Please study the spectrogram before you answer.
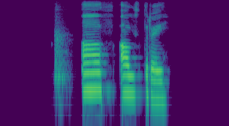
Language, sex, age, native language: Icelandic, female, 20-29, Icelandic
